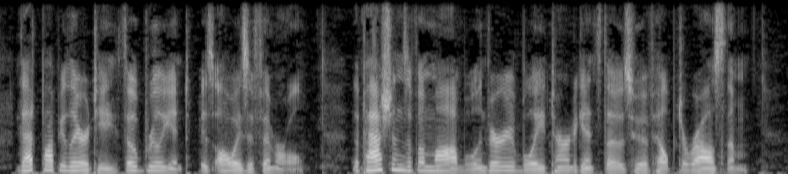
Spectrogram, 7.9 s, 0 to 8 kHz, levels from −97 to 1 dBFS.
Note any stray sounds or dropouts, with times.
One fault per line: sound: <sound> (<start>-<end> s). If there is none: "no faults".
no faults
